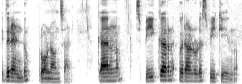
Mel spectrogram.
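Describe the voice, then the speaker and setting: A man with a Malayali accent teaching an English grammar lesson, explaining patiently, repeating points and correcting himself, and reading example sentences very slowly. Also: mid-range voice, a little mellow, clean tone. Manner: slow, repetitive explaining with self-corrections.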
